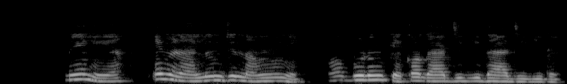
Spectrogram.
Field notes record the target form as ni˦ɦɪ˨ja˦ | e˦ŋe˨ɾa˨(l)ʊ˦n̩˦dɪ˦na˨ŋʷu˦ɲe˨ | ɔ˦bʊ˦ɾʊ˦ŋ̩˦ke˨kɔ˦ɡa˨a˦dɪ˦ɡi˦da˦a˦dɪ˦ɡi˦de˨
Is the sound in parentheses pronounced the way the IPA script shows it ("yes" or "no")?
yes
